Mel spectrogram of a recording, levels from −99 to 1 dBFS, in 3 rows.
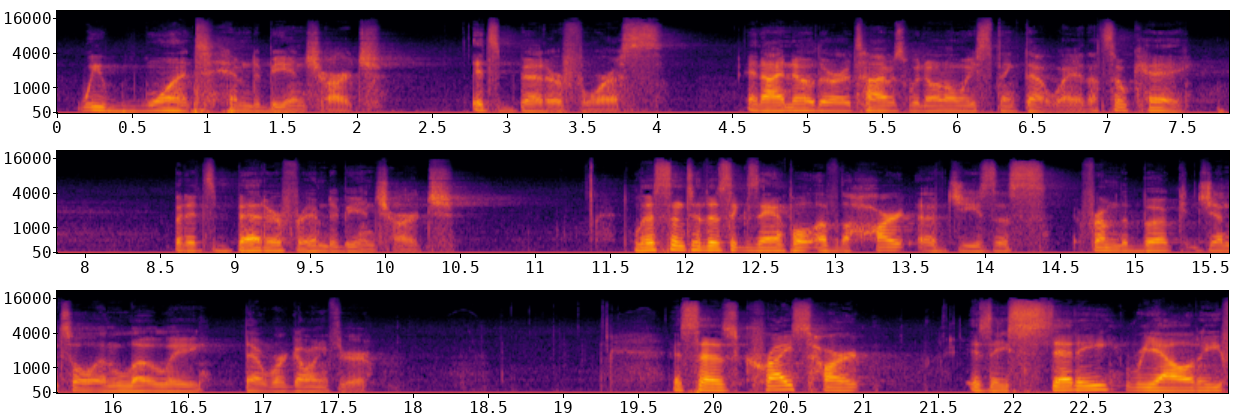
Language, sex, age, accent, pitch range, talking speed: English, male, 30-49, American, 110-140 Hz, 155 wpm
